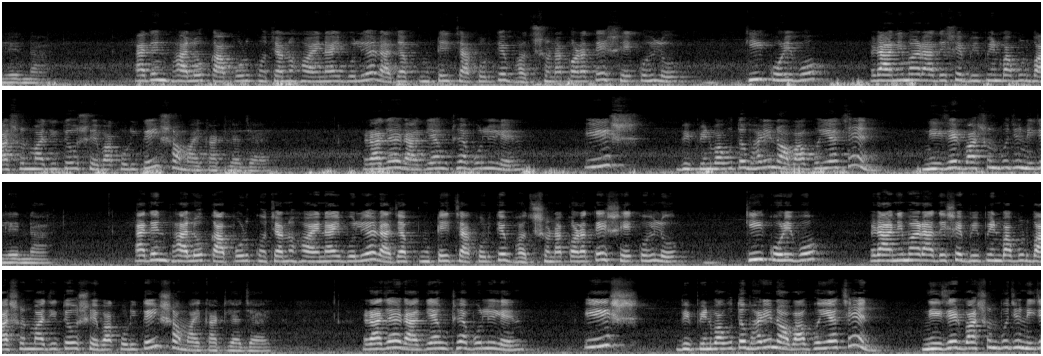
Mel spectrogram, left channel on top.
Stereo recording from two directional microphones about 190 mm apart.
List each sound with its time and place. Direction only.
1.3 s a woman's voice: 45° right (ahead or behind)
13.9 s a woman's voice: 45° right (ahead or behind)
